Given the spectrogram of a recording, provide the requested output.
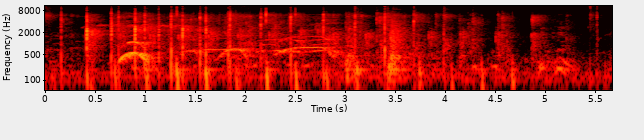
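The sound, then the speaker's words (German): Audience applause: a spread of irregular, crisp handclaps runs throughout at moderate loudness, with some voices calling out beneath and between the claps. “Mit Applaus, das ist da was.”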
